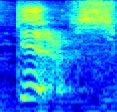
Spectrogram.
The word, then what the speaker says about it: GIF: cursed images video was gifts pronounced with a gust sound I will say this again but if you pronounce it like jiff you were fucking wrong you peanut butter sucking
